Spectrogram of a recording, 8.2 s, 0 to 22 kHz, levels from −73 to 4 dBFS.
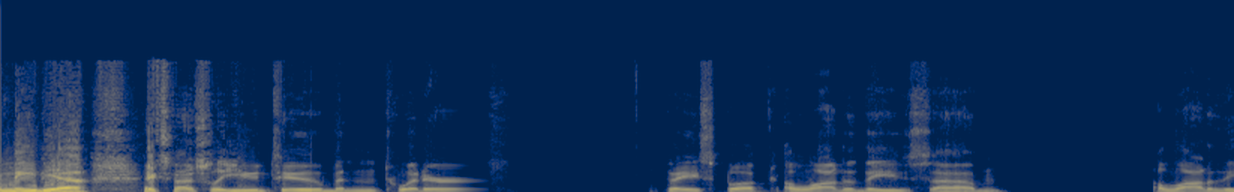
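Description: From the first instant to 0.53 s the speech has a harsh, crackling edge on its loudest moments, with a large share of the waveform flattened at the converter's limit. This is likely microphone overload: the input was set about 7 dB too hot, so the converter ran out of headroom and cut the tops off the peaks. At 0.04 s, inside that distorted stretch, the level drops abruptly by about 3 dB. That points to the microphone volume being stepped down, likely the call software reacting to the clipping and lowering the device's input gain in a single move.

The crackle comes back briefly from 0.98 to 1.02 s, again likely microphone overload, with peaks pushed about 6 dB past the converter's limit and a smaller fraction of them squared off. Right after it, at 1.05 s, voice and background fall sharply together by about 10 dB. That is a much larger microphone volume step-down, likely triggered by that fresh overload. 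A further drop of about 4 dB follows at 2.07 s, the same kind of one-step input-gain cut, this time without distortion just before it.

From 2.95 to 3.28 s the speech gives way to a fading, buzzy continuation of the last sound, and then normal audio resumes with a gap in the flow. This is likely a long network dropout: about 300 ms of audio never arrived, and the receiver filled roughly 295 ms of it by extending what it had last played, so that portion of the speech is simply lost.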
